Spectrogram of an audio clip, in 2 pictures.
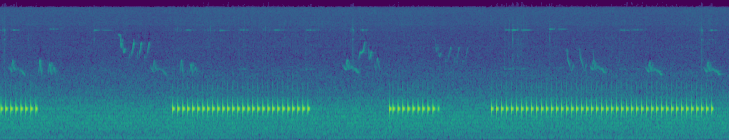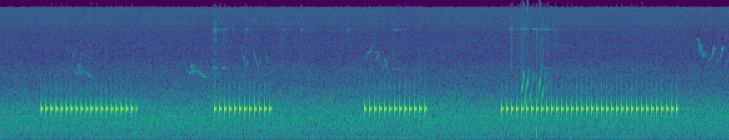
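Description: Rapid electronic blips chatter in short bursts.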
